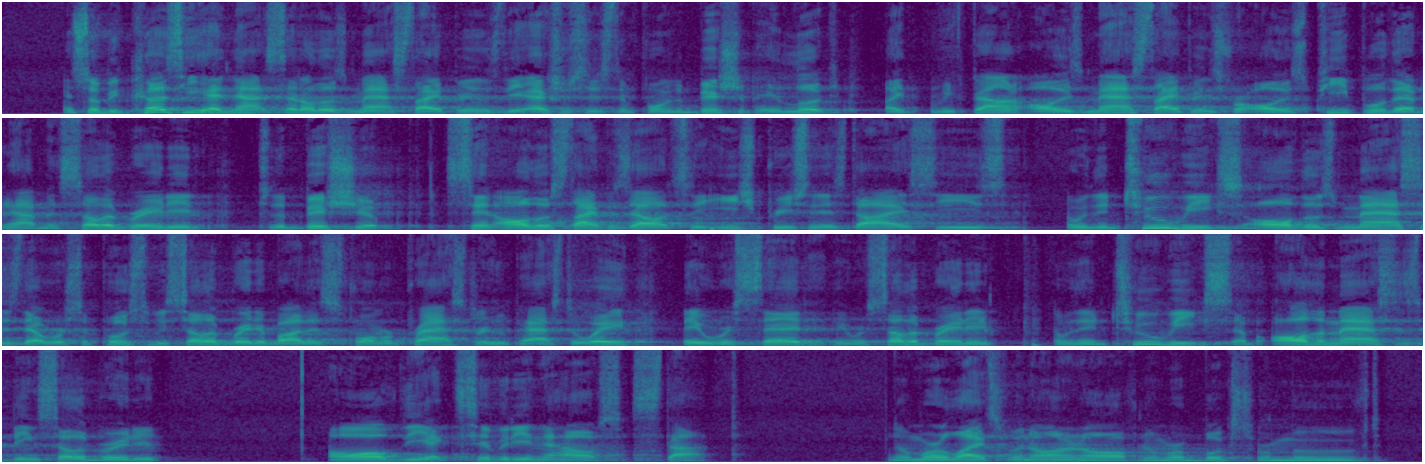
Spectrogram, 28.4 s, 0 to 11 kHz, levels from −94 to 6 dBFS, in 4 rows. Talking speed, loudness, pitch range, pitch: 215 wpm, -37 LUFS, 125-160 Hz, 145 Hz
